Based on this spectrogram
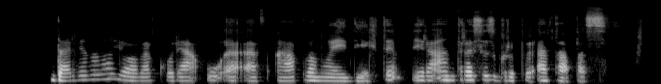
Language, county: Lithuanian, Šiauliai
